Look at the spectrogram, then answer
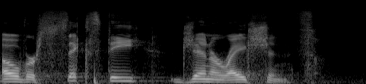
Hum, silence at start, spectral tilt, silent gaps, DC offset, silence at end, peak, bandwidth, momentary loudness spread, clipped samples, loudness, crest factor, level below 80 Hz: none; 0 s; -5 dB/octave; none; under 0.1%; 0.5 s; -10 dBFS; 15.5 kHz; 19 LU; under 0.1%; -29 LUFS; 20 dB; -56 dBFS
